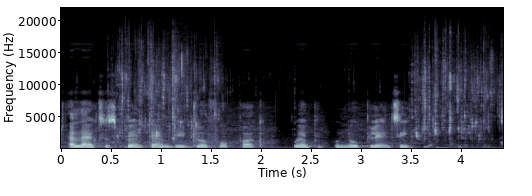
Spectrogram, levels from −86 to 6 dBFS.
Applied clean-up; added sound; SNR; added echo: none; Liquid; 15 dB; none.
